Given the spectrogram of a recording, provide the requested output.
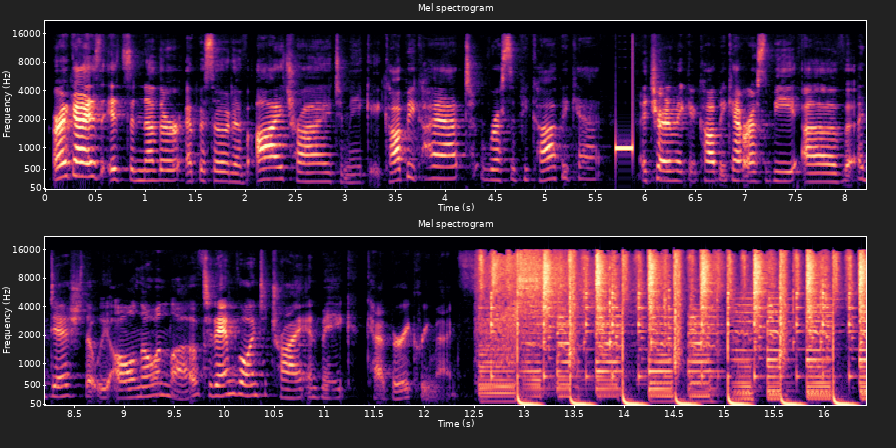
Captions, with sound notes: - All right guys. It's another episode of I try to make a copycat recipe copycat. (beeping) I try to make a copycat recipe of a dish that we all know and love. Today, I'm going to try and make Cadbury Creme Eggs. (funky music playing)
